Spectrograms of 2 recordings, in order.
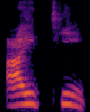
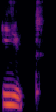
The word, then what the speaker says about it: IT: are actually initialisms and initialisms are words pronounced letter by letter here is the difference and please pay attention to the pronunciation they are pronounced letter by letter so for example i t is not pronounced it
